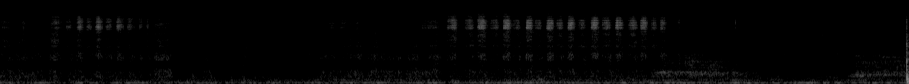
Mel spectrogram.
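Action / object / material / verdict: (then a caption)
scrape / marker tip on a paper coloring page / paper / none. A grey art marker tip is stroked across a flat paper coloring book page in short coloring strokes, making a dry, bright, writing-like scratch. The strokes come in two quick, uneven bursts with a quieter stretch of soft rubbing between them, and a sharp tap sounds at the very end.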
